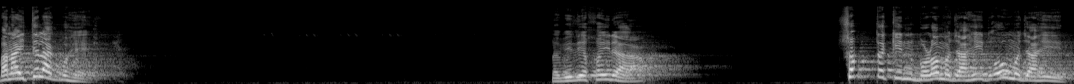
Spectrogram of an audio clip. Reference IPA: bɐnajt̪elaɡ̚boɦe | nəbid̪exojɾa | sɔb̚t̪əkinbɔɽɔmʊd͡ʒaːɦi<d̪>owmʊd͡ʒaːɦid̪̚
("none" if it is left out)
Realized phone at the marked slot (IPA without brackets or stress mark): d̪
